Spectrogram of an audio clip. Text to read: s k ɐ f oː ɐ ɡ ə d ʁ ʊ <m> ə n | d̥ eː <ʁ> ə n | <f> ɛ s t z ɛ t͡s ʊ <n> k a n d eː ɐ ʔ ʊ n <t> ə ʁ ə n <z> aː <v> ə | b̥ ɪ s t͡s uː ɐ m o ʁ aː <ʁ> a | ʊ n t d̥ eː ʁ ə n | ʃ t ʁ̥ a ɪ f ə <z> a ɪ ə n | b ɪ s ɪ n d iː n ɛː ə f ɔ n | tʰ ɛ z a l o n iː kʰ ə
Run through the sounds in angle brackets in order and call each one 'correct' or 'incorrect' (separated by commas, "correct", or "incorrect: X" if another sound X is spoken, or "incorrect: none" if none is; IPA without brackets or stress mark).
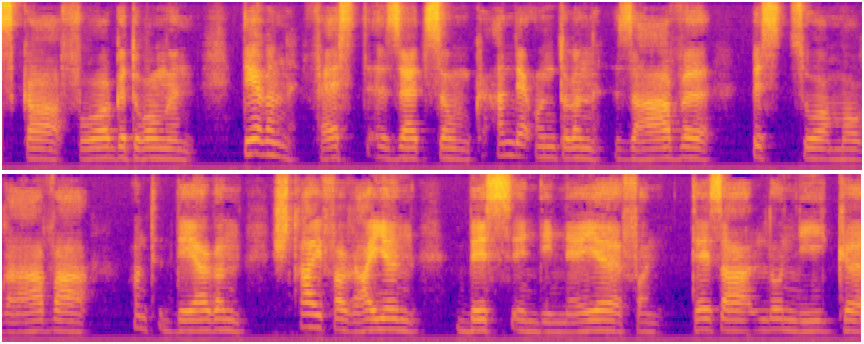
incorrect: ŋ, correct, correct, incorrect: ŋ, correct, correct, correct, incorrect: v, incorrect: ʁ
